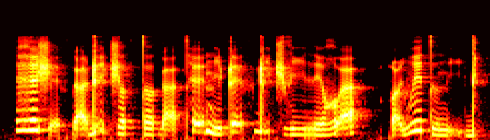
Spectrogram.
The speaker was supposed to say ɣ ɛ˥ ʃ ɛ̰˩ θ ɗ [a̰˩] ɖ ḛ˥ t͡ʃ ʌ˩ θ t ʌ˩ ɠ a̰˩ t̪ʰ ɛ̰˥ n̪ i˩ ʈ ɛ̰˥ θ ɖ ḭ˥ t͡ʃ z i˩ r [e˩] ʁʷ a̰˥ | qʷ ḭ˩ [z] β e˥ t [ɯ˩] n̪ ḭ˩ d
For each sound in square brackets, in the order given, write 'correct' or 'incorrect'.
correct, correct, incorrect: none, correct

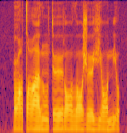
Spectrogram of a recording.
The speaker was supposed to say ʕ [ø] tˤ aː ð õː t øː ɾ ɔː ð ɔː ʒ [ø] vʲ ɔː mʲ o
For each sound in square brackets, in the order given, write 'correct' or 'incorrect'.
correct, incorrect: øː

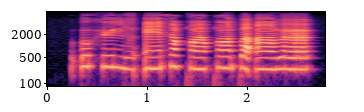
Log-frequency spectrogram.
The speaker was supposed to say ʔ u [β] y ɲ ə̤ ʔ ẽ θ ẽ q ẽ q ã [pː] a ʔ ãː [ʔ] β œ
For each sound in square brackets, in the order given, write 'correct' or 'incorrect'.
incorrect: h, incorrect: p, incorrect: none

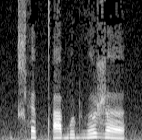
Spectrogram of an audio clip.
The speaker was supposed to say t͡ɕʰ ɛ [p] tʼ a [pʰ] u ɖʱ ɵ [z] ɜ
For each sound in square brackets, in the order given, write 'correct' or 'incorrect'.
correct, incorrect: b, incorrect: ʐ

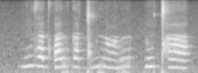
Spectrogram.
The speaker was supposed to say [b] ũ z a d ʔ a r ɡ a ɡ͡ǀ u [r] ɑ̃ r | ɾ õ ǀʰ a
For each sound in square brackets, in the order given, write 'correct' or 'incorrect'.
correct, correct

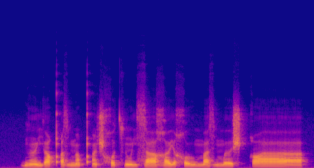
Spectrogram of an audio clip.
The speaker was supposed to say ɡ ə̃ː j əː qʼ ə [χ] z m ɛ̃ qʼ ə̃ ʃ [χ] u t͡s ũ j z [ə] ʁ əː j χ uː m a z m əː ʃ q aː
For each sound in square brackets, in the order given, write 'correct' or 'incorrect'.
incorrect: none, correct, incorrect: a

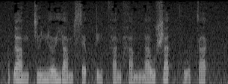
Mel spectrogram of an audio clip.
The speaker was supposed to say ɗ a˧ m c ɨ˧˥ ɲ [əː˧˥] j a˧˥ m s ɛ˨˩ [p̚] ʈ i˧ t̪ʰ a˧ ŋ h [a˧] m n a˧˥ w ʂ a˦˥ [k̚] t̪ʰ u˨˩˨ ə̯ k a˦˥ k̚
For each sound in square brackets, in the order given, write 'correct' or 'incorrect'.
correct, correct, correct, incorrect: t̚

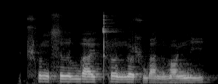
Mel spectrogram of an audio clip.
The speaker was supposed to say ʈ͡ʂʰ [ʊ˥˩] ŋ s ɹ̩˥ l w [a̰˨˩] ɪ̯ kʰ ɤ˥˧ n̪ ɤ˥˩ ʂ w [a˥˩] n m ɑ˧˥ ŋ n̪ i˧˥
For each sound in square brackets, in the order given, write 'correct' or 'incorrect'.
correct, incorrect: a˥, incorrect: a˨˩

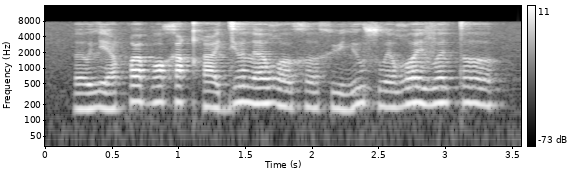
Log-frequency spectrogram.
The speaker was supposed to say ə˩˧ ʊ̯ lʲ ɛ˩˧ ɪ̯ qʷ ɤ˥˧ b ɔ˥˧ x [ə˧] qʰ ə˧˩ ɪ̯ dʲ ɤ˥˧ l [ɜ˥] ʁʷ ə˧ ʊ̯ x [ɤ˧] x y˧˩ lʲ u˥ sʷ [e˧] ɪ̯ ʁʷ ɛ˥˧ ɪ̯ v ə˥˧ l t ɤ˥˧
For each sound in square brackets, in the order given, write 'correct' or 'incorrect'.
incorrect: ə˥˧, correct, correct, incorrect: ɛ˧

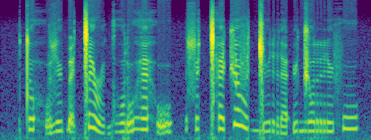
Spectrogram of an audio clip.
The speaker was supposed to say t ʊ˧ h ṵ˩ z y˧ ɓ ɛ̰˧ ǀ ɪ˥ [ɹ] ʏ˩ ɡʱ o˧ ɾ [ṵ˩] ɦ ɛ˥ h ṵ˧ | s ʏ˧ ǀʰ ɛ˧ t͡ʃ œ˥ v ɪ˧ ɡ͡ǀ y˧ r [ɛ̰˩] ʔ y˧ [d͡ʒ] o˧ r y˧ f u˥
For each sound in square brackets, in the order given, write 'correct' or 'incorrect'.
correct, incorrect: ṵ˥, incorrect: ɛ˩, correct

